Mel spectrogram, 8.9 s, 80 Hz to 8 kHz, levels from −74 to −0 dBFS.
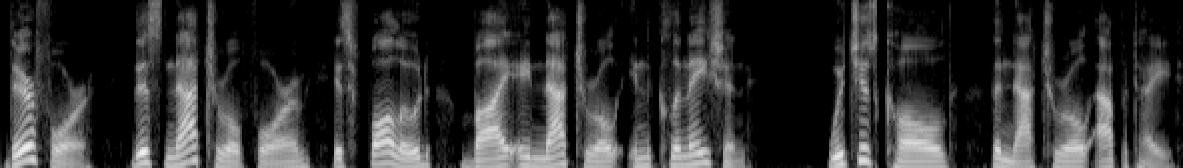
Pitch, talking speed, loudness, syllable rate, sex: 125 Hz, 110 wpm, -19 LUFS, 4.6 syllables/s, male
